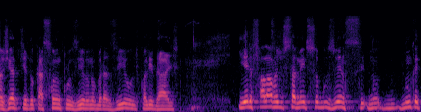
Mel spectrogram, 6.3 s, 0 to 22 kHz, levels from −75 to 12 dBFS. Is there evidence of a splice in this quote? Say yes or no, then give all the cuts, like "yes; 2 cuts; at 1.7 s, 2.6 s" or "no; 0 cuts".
yes; 1 cut; at 2.0 s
